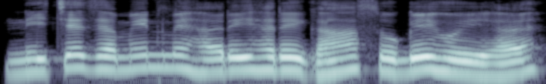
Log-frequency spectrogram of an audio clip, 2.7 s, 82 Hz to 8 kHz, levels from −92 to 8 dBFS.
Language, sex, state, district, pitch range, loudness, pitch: Hindi, male, Jharkhand, Ranchi, 155-180 Hz, -13 LUFS, 170 Hz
